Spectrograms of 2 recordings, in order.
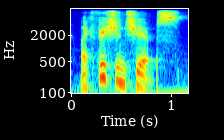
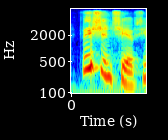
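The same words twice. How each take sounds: First: Said in the usual way. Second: A light British "Fish and chips," a bit higher and louder; playful mock British accent. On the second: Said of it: "you know, like British".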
